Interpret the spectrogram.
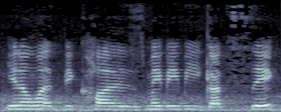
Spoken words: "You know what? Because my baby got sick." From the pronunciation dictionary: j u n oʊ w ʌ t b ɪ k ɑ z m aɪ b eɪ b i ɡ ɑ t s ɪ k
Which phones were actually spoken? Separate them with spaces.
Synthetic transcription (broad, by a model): j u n oʊ w ʌ t b ɪ k ɑ z m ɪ b eɪ b i ɡ ɑ t s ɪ k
